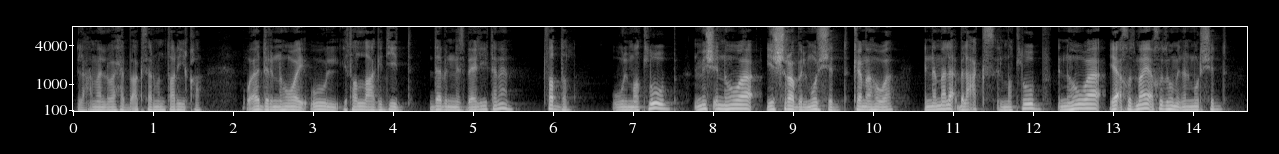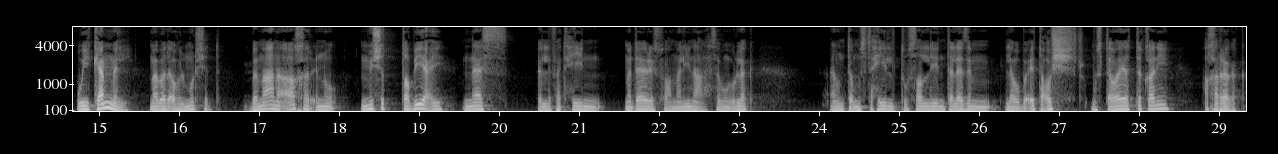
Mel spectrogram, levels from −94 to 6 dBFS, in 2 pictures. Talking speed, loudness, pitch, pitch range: 130 wpm, -26 LUFS, 110 Hz, 100-120 Hz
